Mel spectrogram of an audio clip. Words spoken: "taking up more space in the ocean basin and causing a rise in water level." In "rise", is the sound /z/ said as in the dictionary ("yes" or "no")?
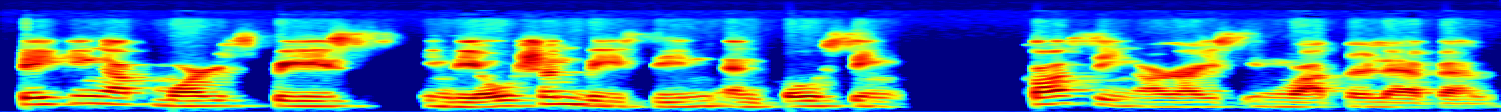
no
